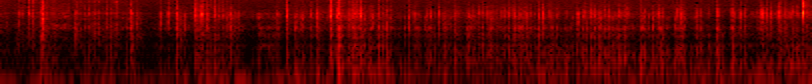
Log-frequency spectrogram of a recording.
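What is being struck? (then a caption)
Embossed plastic sheet. A thin, flexible pink-purple holographic plastic sheet with a raised scale/diamond embossed texture, draped over a binaural dummy head microphone, is scratched with long acrylic nails, both fingertips and nail tips. The sound is a steady, quiet, dense patter of crisp scratching and rustling, with sharp clicks standing out now and then.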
